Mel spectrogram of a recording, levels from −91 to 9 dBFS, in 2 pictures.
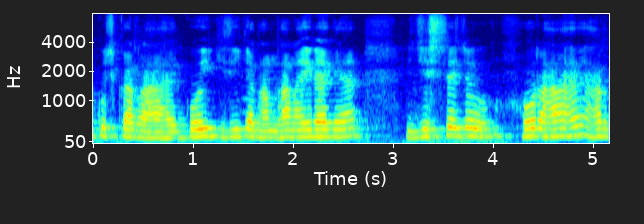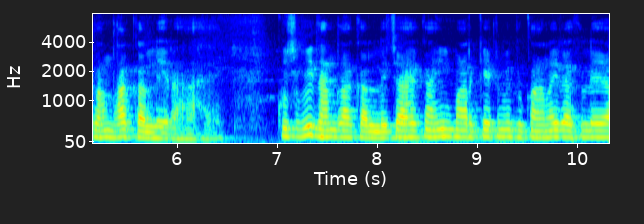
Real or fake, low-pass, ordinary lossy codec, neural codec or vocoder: real; none; none; none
